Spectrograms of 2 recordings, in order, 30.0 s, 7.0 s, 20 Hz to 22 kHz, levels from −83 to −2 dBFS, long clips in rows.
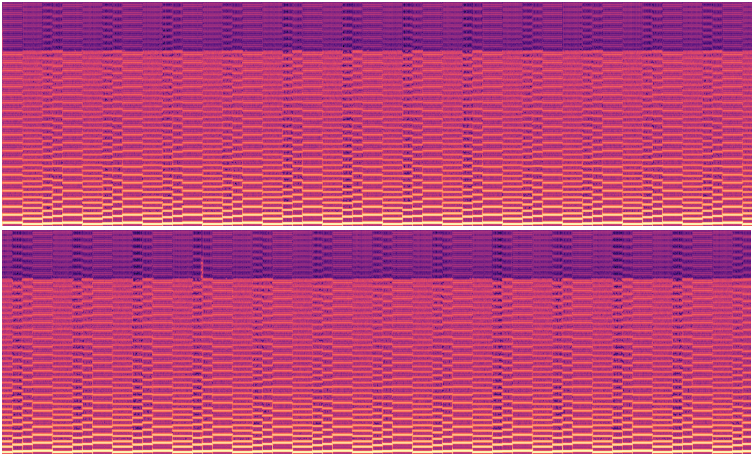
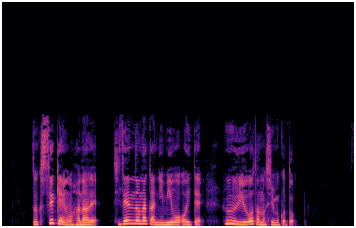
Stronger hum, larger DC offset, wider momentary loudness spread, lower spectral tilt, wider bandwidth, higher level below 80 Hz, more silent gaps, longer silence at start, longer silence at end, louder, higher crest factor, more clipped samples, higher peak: neither; neither; second, 0 LU vs 12 LU; second, -2 dB/octave vs -4.5 dB/octave; first, over 20 kHz vs 11.5 kHz; first, -42 dBFS vs -68 dBFS; neither; second, 0 s vs 0.6 s; second, 0 s vs 1.2 s; first, -3 LUFS vs -21 LUFS; second, 4 dB vs 18 dB; first, 4% vs under 0.1%; first, 0 dBFS vs -4 dBFS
